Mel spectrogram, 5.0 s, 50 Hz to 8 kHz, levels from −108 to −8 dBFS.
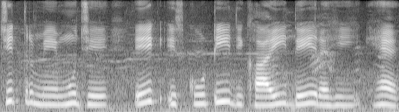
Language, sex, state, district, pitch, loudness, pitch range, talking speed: Hindi, female, Madhya Pradesh, Katni, 195 Hz, -16 LUFS, 185-215 Hz, 110 wpm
